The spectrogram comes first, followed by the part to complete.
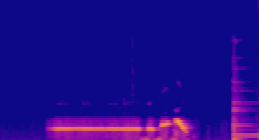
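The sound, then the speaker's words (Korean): A Japanese bush warbler song: one long, steady whistled note, then a quick, sharply rising and falling flourish of chirps. A separate clear tone cuts in briefly just before the end. “새 휘파람새 들어볼게요.”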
